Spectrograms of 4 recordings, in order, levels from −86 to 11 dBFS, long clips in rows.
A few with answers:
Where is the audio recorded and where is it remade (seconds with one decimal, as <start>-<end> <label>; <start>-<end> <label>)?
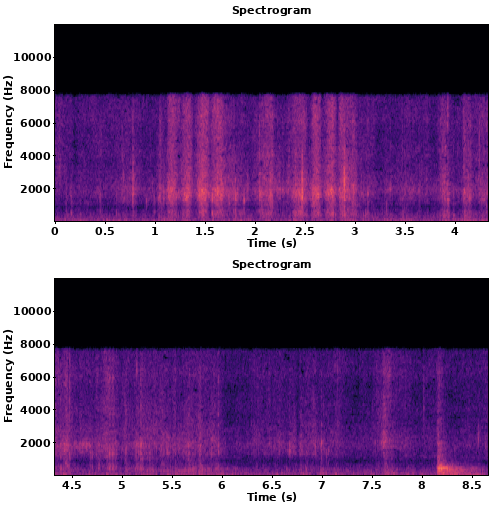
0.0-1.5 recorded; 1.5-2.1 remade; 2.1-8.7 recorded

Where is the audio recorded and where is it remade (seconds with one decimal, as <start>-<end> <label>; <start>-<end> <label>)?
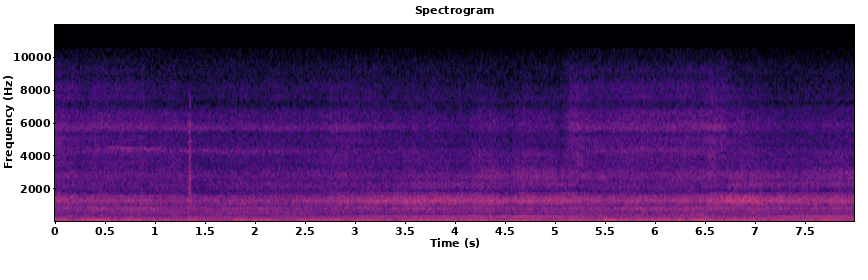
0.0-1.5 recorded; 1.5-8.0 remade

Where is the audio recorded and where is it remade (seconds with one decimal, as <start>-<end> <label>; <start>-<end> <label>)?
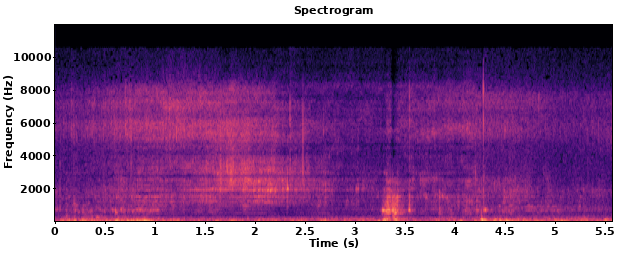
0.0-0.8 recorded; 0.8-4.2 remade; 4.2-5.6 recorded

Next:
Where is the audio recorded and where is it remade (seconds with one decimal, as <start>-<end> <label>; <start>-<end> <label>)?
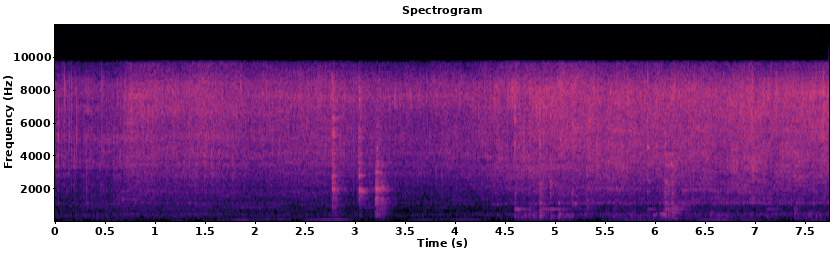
0.0-6.8 recorded; 6.8-7.7 remade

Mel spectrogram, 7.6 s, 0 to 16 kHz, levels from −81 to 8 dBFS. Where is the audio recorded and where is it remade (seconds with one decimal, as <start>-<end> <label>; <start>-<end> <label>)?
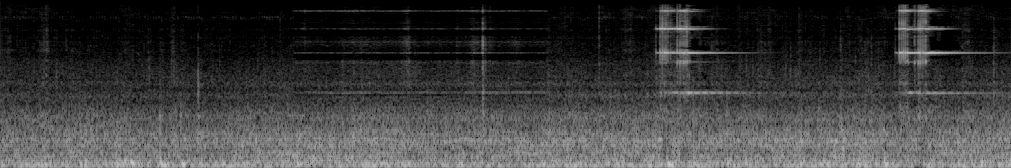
0.0-2.2 recorded; 2.2-4.1 remade; 4.1-7.6 recorded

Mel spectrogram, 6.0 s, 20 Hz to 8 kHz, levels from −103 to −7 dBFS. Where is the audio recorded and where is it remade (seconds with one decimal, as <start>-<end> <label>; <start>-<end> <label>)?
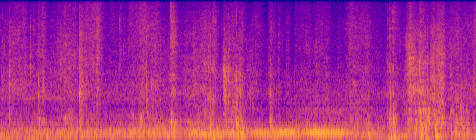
0.0-2.1 recorded; 2.1-2.7 remade; 2.7-6.0 recorded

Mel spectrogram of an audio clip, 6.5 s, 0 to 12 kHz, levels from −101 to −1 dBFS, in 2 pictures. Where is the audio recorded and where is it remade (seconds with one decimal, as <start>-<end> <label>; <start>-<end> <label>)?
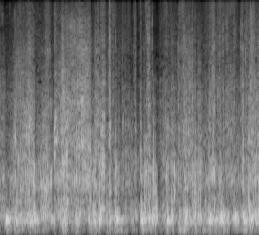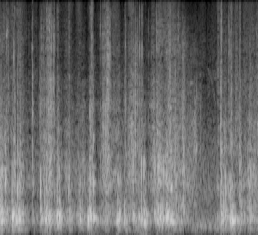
0.0-5.0 recorded; 5.0-5.6 remade; 5.6-6.5 recorded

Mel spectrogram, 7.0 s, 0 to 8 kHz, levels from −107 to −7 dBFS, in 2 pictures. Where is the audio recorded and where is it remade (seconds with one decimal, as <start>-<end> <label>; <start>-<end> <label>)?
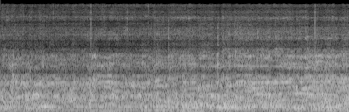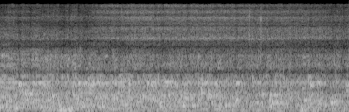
0.0-0.5 recorded; 0.5-3.9 remade; 3.9-7.0 recorded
